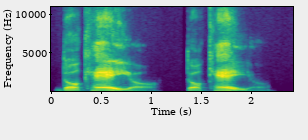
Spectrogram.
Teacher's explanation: The first person singular is dokeio, and the accent is on that e because it's long.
